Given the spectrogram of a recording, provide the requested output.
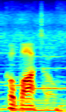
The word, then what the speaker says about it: Kobato: I imagined a bunch of, God, I really want to put the emphasis on the wrong syllable in his name. It's like hato, like pigeon, so it's like kobato.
